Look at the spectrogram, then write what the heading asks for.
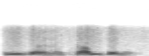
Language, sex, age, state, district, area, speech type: Marathi, male, 45-60, Maharashtra, Amravati, urban, conversation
